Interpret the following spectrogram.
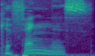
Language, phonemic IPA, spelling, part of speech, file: German, /ɡəˈfɛŋnɪs/, Gefängnis, noun, De-Gefängnis.ogg
- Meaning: 1. prison, jail (building) 2. prison sentence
